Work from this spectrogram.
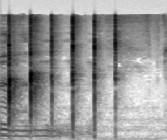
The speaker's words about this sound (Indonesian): Tepuk tangan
